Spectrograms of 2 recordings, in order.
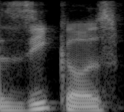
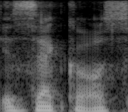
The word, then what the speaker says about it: Zekoz: the pron pronunciation, I I have heard people say like Zeos even and I'm like sure, but but I think in general it's pronounced as Zikos.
